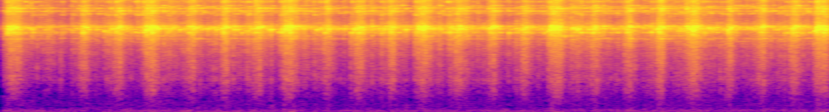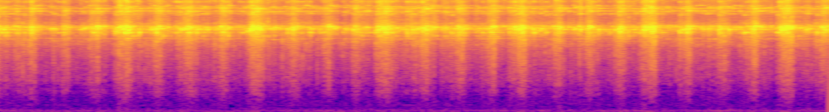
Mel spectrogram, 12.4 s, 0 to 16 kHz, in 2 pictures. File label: Sleigh Bells; percussion; Neumann KM84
